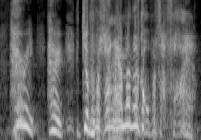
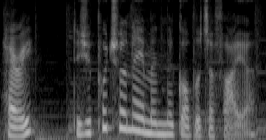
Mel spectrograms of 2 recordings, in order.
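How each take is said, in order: First: It is said in an agitated, forceful way. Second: It is said in a calm, gentle way.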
